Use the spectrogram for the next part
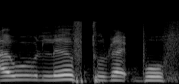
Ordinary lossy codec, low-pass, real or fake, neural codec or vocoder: none; none; real; none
